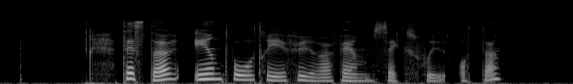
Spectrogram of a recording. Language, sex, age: Swedish, female, 41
